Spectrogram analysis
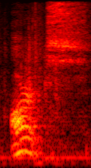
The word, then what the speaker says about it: arc: and moving on to arcs. Arcs are cool. This is the section. That shouldn't be too much fun. Arc. Not arc like Noah's Ark, but arc as spelled like this, not with the K, which is a big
